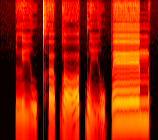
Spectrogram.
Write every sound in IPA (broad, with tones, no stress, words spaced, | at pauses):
liː˨˩wkʰɐ˨˥p̚ lɔː˨˥t̚wiː˨˩w pɛː˥m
